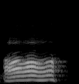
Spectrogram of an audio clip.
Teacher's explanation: it's an open vowel because the mouth is open and the tongue is low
